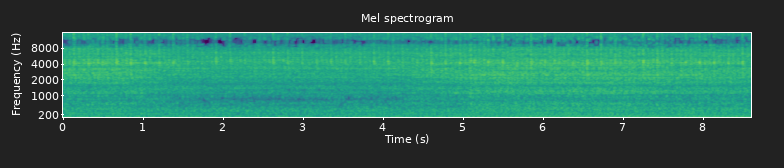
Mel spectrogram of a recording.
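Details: 2014 Jeep Wrangler 3.6 Pentastar at warm idle with a light steady tick about three times a second over the engine hum; owner asks whether rocker arm or valve tick, unconfirmed.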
